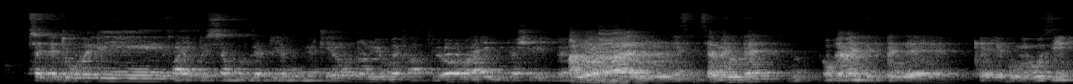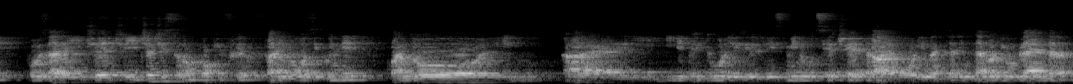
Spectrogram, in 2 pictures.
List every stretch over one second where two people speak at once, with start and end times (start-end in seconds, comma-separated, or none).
none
